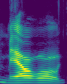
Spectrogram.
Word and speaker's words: Mehl: para deixar a gente nervosa ou tem uma pronúncia?" Mas o certo é mel.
